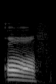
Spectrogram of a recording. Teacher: कौफ को जुबान की जड़ से अदा करना है आपने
